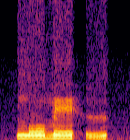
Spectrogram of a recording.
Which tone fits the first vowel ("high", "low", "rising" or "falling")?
high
